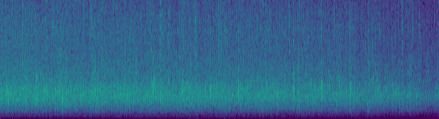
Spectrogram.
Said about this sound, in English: Will you help me just give God a big hand? Come on, let's give the Lord a big hand. Give Father God a big clap.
